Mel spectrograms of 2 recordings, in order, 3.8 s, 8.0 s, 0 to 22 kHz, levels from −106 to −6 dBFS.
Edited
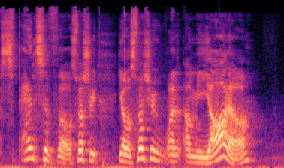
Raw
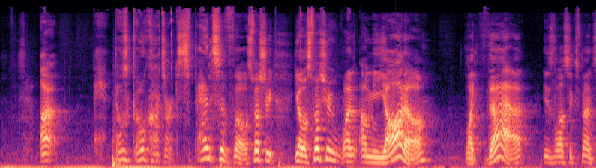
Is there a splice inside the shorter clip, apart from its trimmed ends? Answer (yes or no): no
